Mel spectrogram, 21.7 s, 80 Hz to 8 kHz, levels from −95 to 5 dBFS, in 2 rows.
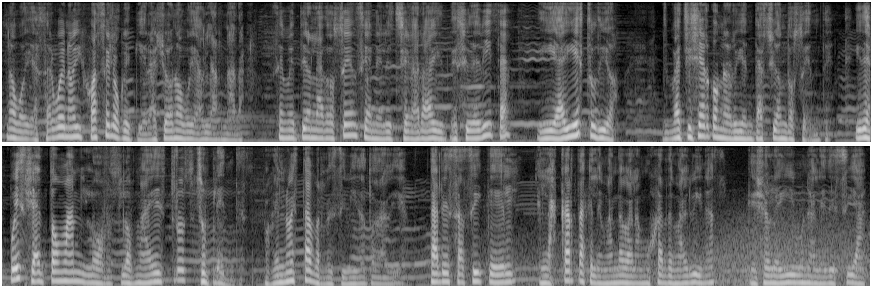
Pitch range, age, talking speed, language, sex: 140-185 Hz, 50-69, 190 wpm, Spanish, female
